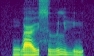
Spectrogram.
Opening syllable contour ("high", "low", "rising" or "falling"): rising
